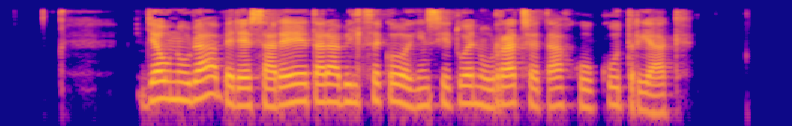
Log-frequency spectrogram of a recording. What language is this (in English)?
Basque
